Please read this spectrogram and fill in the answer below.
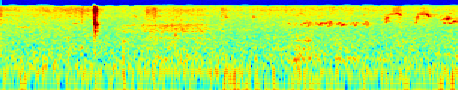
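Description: Quiet background with a single faint click about half a second in.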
